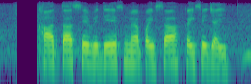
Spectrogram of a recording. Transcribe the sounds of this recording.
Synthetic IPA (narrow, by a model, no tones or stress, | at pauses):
kʰaːt̪aseʋɪd̪eːsmẽpɐɪsakɐised͡ʒaːiː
